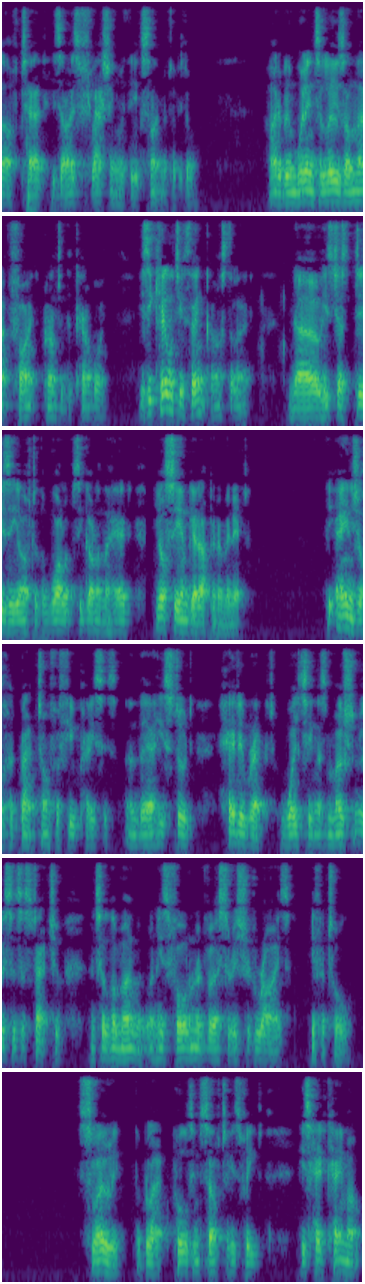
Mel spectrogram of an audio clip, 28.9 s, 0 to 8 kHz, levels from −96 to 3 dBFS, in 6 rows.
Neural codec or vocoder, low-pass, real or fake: none; 7.2 kHz; real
